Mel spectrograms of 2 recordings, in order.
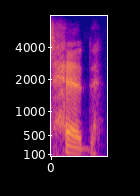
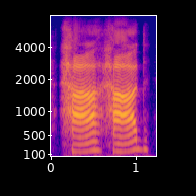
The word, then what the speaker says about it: head: lay his small distressed head. And lay his small distressed head. Okay, much better with these words here. Now, right here instead of had, he. Close your mouth just a little bit more.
